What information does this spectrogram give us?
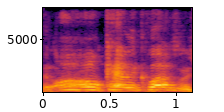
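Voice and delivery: high, loud mock wail. Comic yelps the name as the nurse rips the electrodes, high. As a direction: belt the name up high as a gag. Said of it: "hit her with the camera".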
